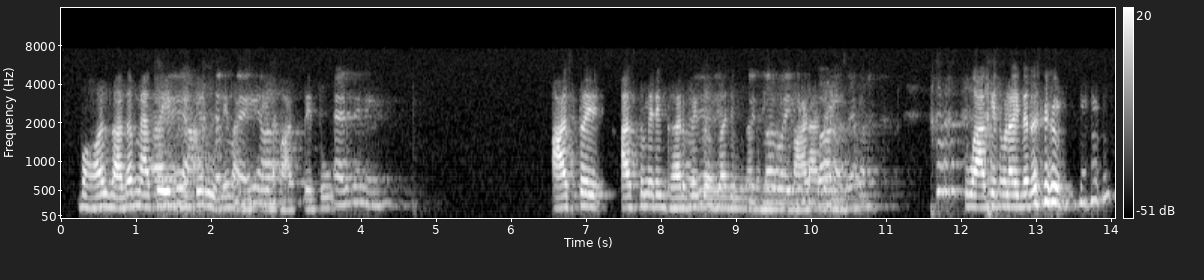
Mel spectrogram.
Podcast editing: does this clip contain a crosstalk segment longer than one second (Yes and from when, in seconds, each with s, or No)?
Yes, from 1.1 s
